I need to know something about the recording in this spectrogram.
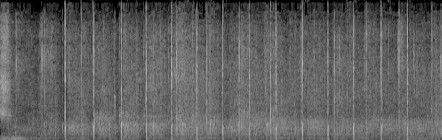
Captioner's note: audience applauds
